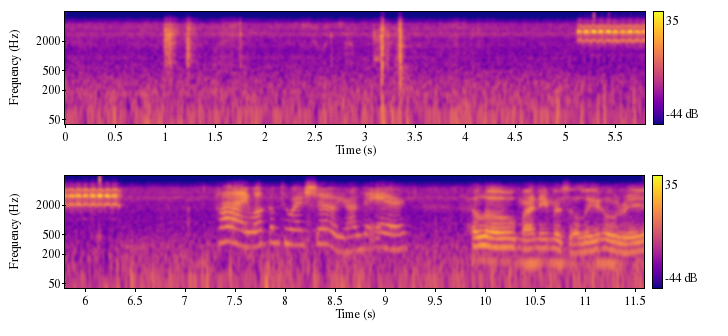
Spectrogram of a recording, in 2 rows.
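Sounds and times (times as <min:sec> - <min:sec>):
low rumble: 0:01.9 - 0:09.8
telephone ringing with an electronic trill for an incoming call: 0:05.1 - 0:06.4
speech: 0:07.6 - 0:11.5.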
